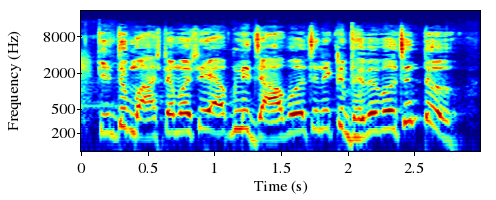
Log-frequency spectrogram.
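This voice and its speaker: A man does a cartoonish character voice, pitched high and delivered at a very fast pace. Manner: deferential, placating.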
